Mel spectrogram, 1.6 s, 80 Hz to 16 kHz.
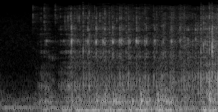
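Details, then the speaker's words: Defective Simagic P-HPR Neo pedal haptic on the clutch port of a P2000 control box: abrupt, uneven, coarse buzzing rattle with something clunking around inside; owner unsure whether the motor came off its track; clearly not healthy. "this one is obviously defective you can hear it right away something is clunking around inside of it I don't know if the motor came off the track or whatever I don't know how these things even work but um obviously does not sound healthy"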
